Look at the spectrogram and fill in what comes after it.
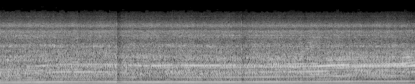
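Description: Off-road 4x4's engine held at high revs under load as the vehicle climbs a steep muddy track, its pitch creeping slightly upward. The engine eases off right at the end.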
